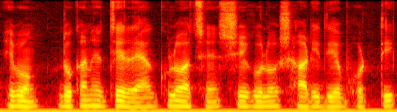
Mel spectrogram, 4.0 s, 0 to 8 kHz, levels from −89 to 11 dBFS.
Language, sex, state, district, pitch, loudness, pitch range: Bengali, male, West Bengal, Cooch Behar, 100 Hz, -19 LUFS, 95-105 Hz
